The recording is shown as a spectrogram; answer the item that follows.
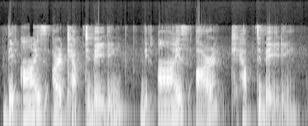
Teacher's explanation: যদি ভাওয়েল সাউন্ডের আগে দা থাকে তাহলে তার উচ্চারণ হবে দি এর মতো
